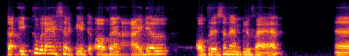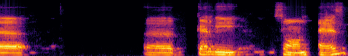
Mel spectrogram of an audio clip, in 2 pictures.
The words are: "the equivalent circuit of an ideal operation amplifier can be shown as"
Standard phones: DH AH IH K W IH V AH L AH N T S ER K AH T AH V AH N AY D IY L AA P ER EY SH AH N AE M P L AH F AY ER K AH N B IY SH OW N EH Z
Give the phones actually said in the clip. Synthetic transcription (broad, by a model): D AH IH K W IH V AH L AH N T S ER K AH T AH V AH N AY D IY L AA P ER EY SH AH N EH M P L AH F AY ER K AH N B IY S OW N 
